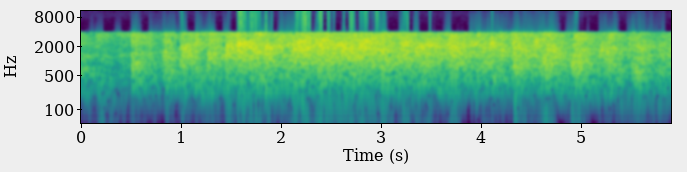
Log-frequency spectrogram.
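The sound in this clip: Applause from an audience at a talk, a dense, steady crackle of many hands clapping that holds at full strength for about six seconds with no break.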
